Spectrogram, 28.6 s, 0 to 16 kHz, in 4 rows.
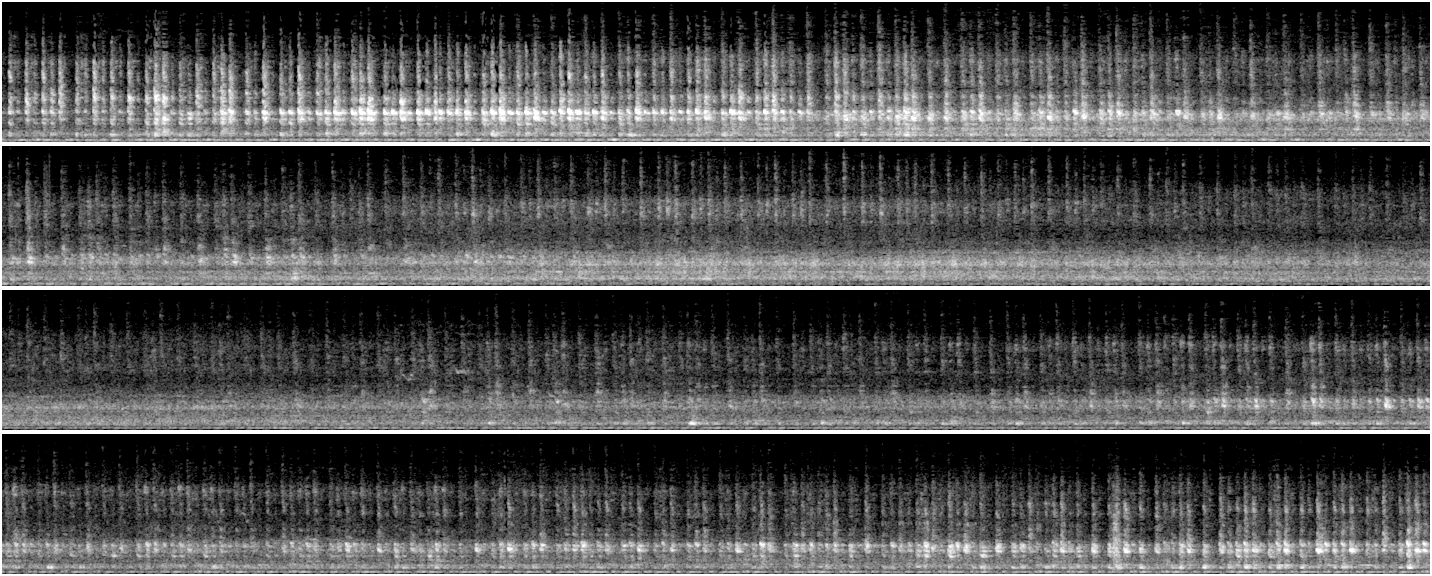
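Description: Ford Pinto 2.0-litre four-cylinder engine of an Eagle RV kit car idling steadily, louder near the start and again near the end, quieter in the middle.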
